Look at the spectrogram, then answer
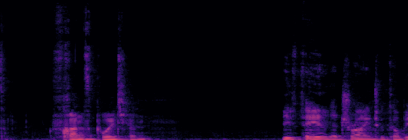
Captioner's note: speaks in foreign language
